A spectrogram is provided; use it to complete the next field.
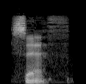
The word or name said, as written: Seth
